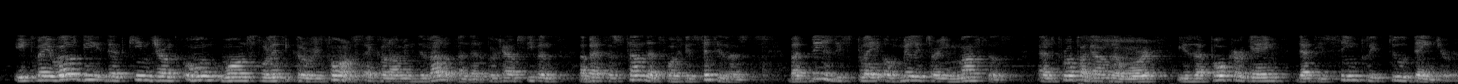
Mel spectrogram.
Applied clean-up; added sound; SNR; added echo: none; Breathing; 16 dB; reverberation time 0.7 s.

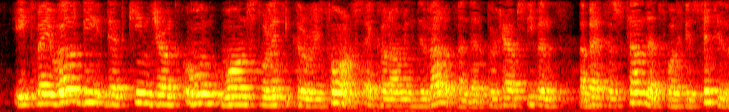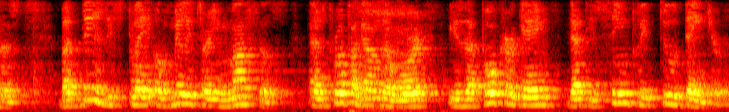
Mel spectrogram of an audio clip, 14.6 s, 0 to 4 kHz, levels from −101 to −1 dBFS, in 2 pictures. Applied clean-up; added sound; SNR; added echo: neural separator model SepFormer DNS4.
